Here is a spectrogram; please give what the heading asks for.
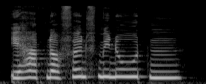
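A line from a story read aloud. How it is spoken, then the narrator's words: Called into the room. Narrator (German): ruft Iris in den Raum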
